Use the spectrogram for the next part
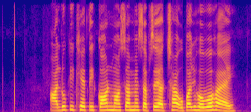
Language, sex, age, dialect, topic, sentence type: Magahi, female, 31-35, Southern, agriculture, question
